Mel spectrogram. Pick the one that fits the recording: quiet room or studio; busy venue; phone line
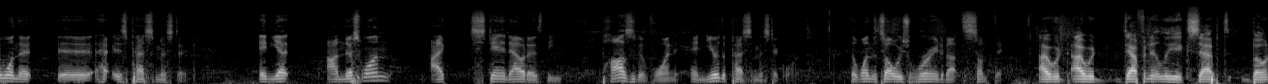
busy venue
